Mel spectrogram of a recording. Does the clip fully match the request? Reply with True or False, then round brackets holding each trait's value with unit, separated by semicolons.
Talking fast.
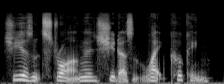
True (215 wpm)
